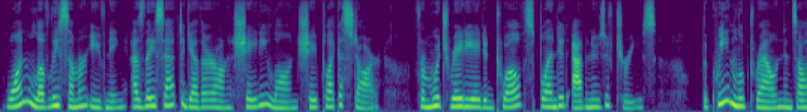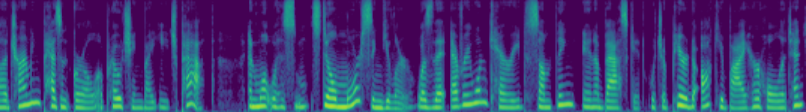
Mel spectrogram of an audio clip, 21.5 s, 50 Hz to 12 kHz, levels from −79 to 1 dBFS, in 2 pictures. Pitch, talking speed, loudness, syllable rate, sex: 225 Hz, 165 wpm, -19 LUFS, 5.3 syllables/s, female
